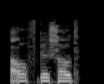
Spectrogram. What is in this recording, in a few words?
"aufgeschaut", German; adjectives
